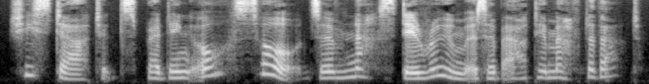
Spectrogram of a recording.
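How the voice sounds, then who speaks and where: A woman's voice: fairly high pitch, lively intonation, a little slow, gravelly, no echo, clean studio sound, voice pushed up, heavily acted. Woman voicing a chatty, gossipy older office lady. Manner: chatty, rambling, easily sidetracked.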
